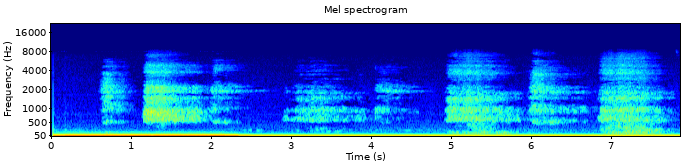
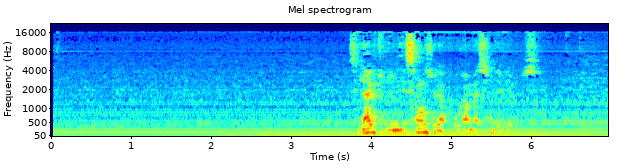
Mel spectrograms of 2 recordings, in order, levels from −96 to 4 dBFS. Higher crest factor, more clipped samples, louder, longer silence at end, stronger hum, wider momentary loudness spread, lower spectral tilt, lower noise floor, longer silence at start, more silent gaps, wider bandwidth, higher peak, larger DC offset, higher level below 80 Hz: second, 10 dB vs 24 dB; neither; second, -43 LUFS vs -20 LUFS; about the same, 0 s vs 0 s; neither; second, 18 LU vs 24 LU; about the same, -4.5 dB/octave vs -4.5 dB/octave; first, -55 dBFS vs -41 dBFS; about the same, 0 s vs 0.05 s; neither; second, 9 kHz vs 17 kHz; second, -16 dBFS vs 0 dBFS; first, 2% vs under 0.1%; second, -54 dBFS vs -40 dBFS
